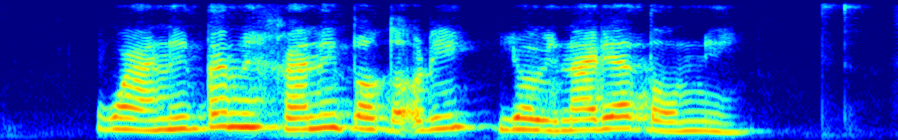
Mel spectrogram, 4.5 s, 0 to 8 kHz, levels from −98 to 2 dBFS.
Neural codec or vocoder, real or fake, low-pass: codec, 24 kHz, 1 kbps, SNAC; fake; 7.2 kHz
